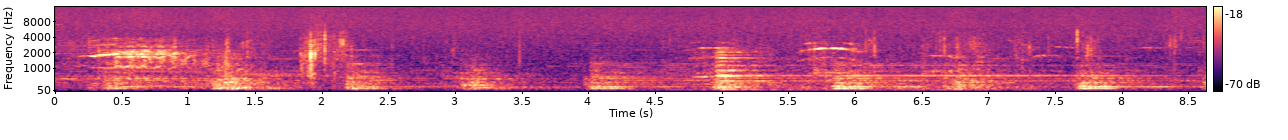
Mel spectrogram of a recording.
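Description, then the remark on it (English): A horse neighs and whinnies again and again in a steady series of fairly loud calls, with no one talking, in a scene from the film Gunfight at the O.K. Corral. “Cotton, you get over with the horses.”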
